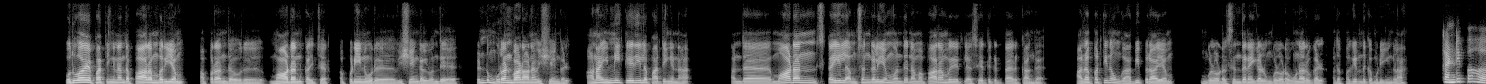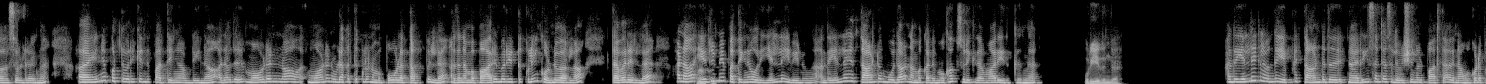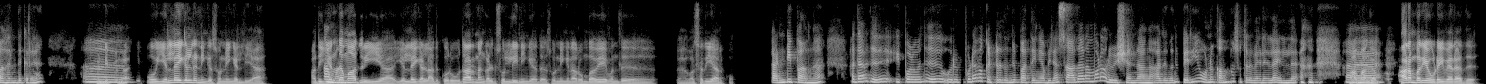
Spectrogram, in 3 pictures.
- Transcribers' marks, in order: in English: "மாடர்ன் கல்ச்சர்"; in English: "மாடர்ன் ஸ்டைல்"; other background noise; drawn out: "அ"; chuckle; drawn out: "ஆ"
- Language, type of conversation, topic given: Tamil, podcast, மாடர்ன் ஸ்டைல் அம்சங்களை உங்கள் பாரம்பரியத்தோடு சேர்க்கும்போது அது எப்படிச் செயல்படுகிறது?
